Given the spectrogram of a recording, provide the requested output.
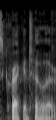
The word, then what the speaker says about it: Krakatoa: I'm pronouncing that wrong, but it's Krakatoa or something. – That sounds right.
